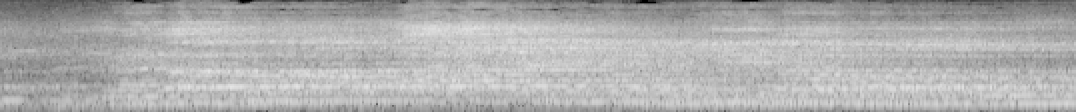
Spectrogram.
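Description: A congregation singing or chanting together in long held notes, growing louder about a second in.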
